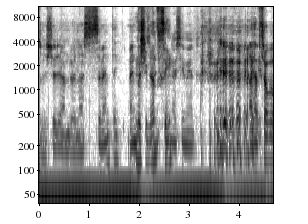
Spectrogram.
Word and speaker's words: Nascimento: Nascimento, sim. Nascimento. I have trouble with the pronunciation.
